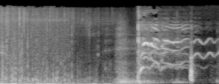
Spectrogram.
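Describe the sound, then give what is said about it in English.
A rough, clattering commotion gives way to a horse's loud whinny, a shrill wavering neigh that trembles for about a second before breaking off. “Please, my horses!”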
